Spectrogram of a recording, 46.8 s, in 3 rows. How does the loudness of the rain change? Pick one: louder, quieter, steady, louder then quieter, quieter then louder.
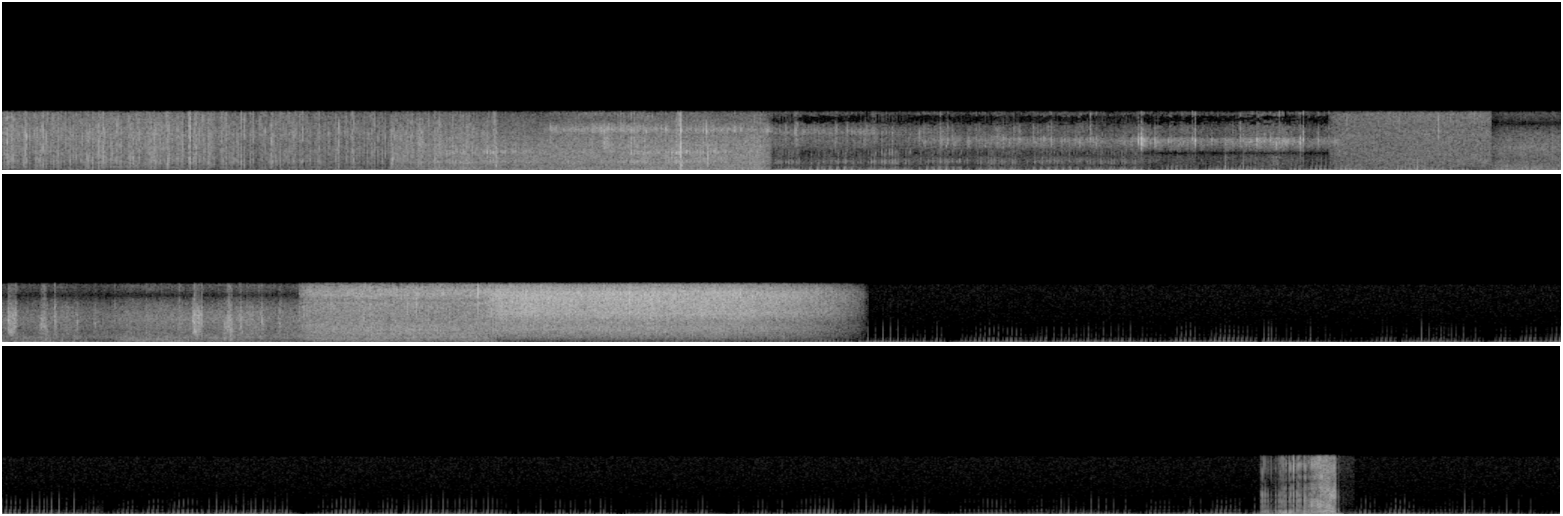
quieter then louder.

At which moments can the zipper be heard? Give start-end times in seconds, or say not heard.
18.7-19.4, 43.8-44.7.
